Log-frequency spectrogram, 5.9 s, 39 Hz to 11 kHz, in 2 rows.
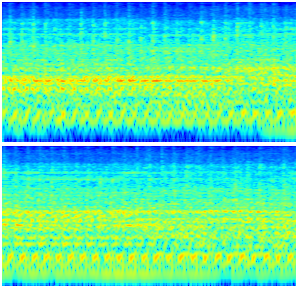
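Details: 2005 Subaru Impreza WRX after front-end wreck rebuild, heads freshly rebuilt: uneven idle with sharp, fast puffing tick on every exhaust pulse, suspected rod knock or sticking valve, actually a very bad header exhaust leak; new header fixed ticking and rough idle.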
